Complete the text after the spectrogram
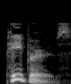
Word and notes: peepers: British English

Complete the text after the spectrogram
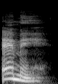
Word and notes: emmy: British English

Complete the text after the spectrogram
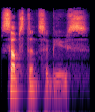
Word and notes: substance abuse: British English

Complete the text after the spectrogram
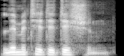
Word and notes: limited edition: British English

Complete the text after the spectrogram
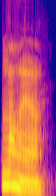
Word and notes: liar: British English

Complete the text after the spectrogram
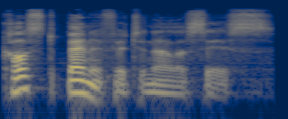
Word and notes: cost benefit analysis: British English

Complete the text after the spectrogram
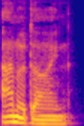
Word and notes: anodyne: British English

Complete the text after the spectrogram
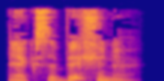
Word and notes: exhibitioner: British English

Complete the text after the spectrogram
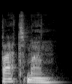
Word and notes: batman: British English

